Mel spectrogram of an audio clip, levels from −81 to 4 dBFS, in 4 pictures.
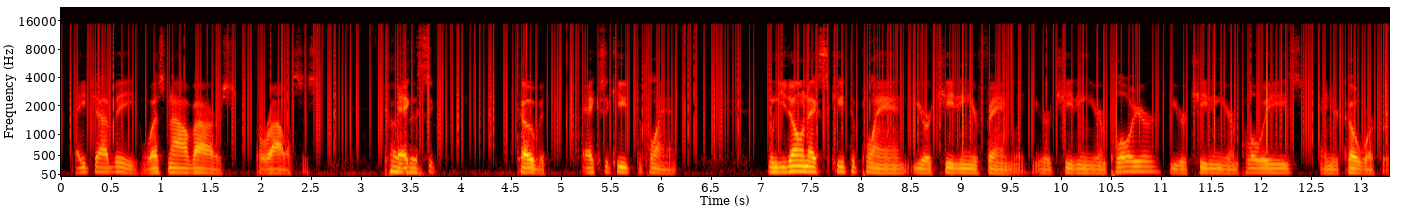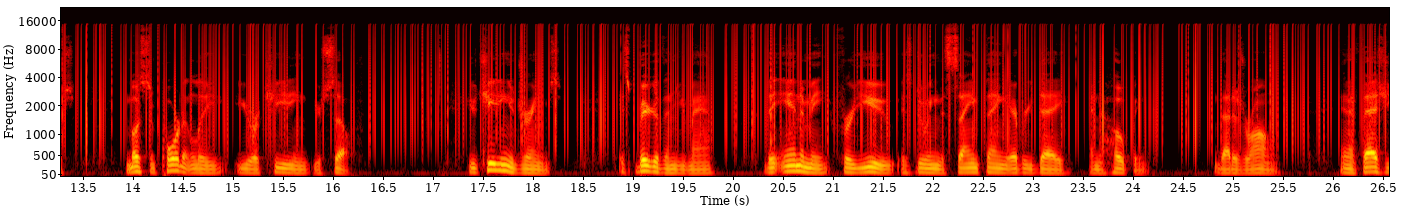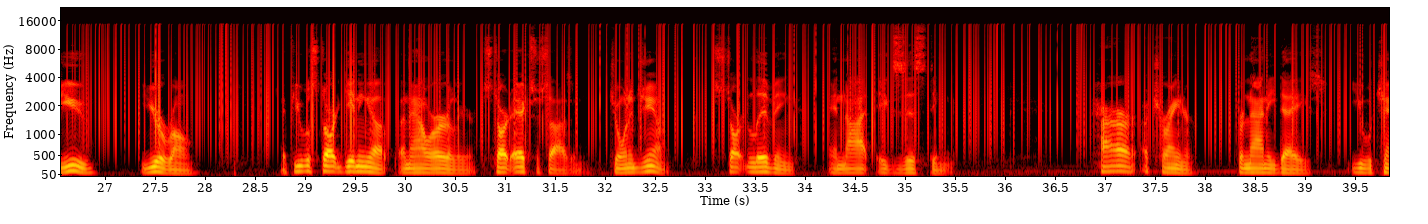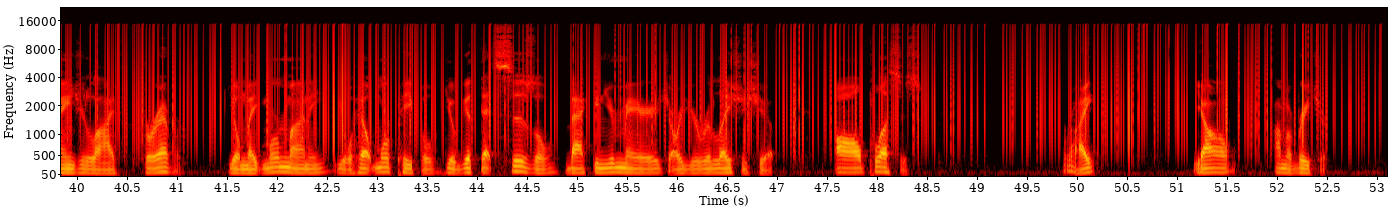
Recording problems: crackle, like an old record; loud; 8 dB below the speech

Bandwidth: 14.5 kHz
